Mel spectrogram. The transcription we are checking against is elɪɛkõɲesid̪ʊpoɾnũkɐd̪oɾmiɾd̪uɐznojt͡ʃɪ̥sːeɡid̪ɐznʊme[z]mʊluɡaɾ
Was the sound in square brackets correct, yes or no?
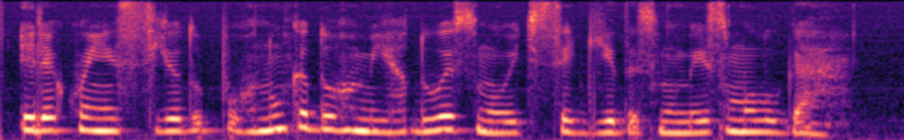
yes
